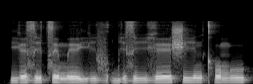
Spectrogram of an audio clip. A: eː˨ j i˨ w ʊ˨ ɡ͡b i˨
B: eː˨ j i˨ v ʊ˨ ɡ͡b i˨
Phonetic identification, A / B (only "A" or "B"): B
